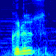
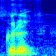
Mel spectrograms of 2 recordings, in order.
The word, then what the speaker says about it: Croods: ¿Croods? ¿Se dice así? – Los Croods. – Croods. – Sí.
